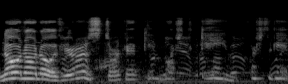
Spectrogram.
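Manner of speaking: high-pitched mock-stern scolding tone.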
